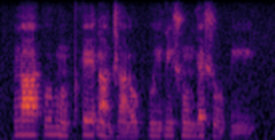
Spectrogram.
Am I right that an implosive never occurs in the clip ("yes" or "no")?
no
